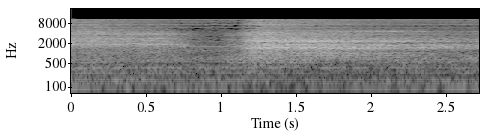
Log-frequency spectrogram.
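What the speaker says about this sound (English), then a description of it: "do you want to take a deep breath?" A single deep breath drawn in and let out close to the microphone during a calm EFT session, soft airy inhale then a louder exhale, with no talking.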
